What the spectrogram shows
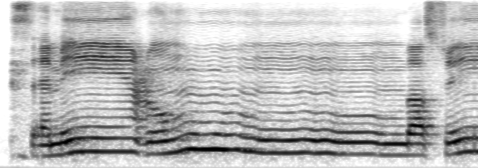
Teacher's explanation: নুন সাকিন বা তানভীনকে মিমে পরিবর্তন করে পড়বেন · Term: ইকলাব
